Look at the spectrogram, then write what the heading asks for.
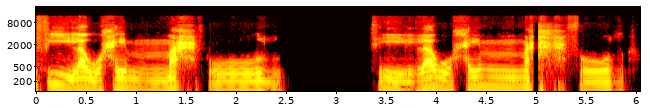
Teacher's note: kalau ha itu cenderung lebih dalam, lebih ke tengah tenggorokannya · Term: huruf ha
